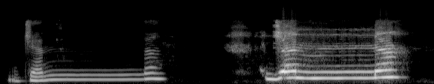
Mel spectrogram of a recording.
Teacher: we're going to join this jim to the noon gunna, and we're going to hold on that sound for 2 seconds. Okay, so we will say Jannah.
